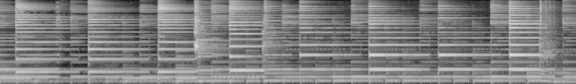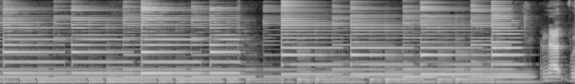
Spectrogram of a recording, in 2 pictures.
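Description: An acoustic guitar rings out an octave melody lick from a worship song over sustained, full low chords, with steady, continuous, fairly loud playing throughout and a brief pause near the end.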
